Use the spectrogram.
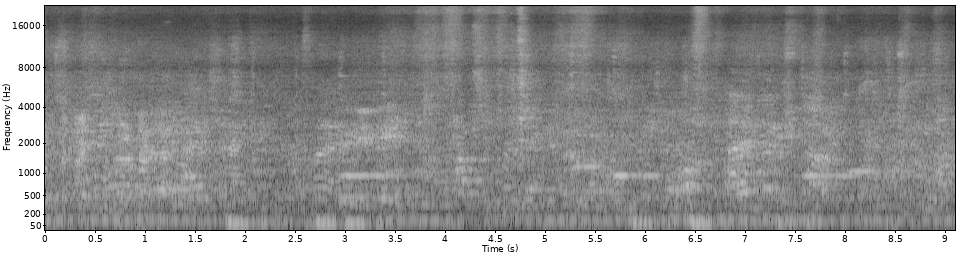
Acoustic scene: cafe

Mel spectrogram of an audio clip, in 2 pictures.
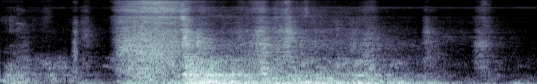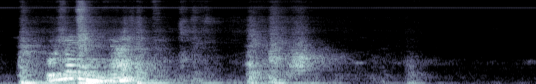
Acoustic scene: elevator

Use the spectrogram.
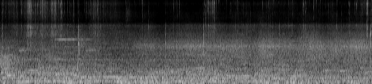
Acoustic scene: subway station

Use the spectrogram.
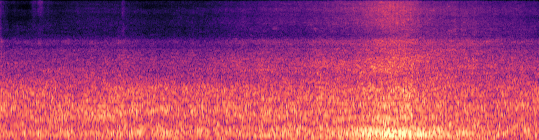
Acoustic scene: street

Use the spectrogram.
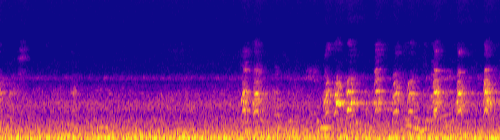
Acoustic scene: park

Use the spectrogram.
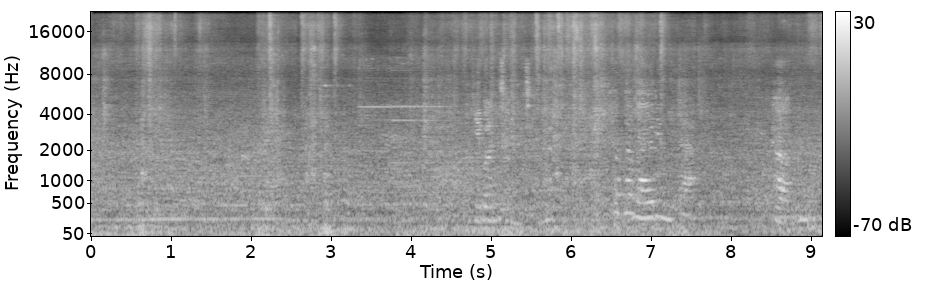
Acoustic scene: bus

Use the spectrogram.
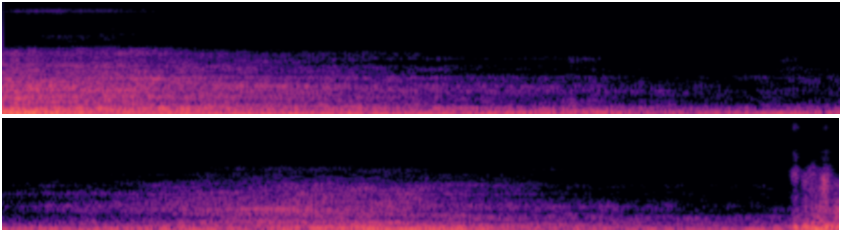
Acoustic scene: residential area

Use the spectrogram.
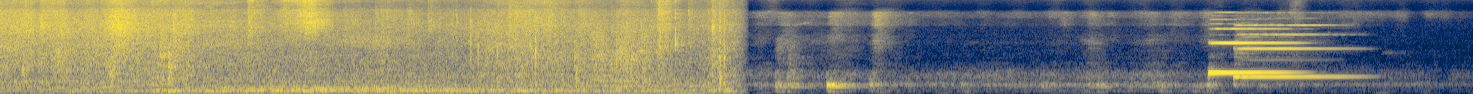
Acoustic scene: elevator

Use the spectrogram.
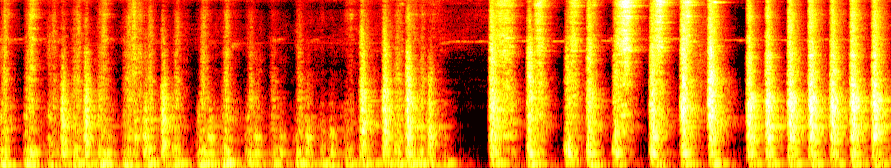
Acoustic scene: kitchen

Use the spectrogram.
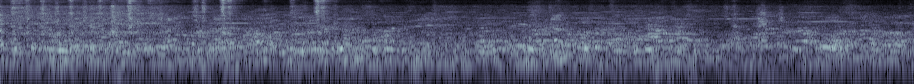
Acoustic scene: cafe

